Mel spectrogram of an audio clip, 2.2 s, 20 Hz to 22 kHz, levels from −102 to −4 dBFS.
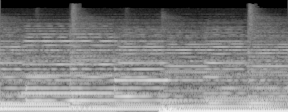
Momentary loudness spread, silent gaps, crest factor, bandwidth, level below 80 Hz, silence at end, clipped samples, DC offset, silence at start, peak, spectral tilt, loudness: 2 LU; none; 12 dB; 14.5 kHz; -18 dBFS; 0 s; under 0.1%; under 0.1%; 0 s; -2 dBFS; -6.5 dB/octave; -16 LUFS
